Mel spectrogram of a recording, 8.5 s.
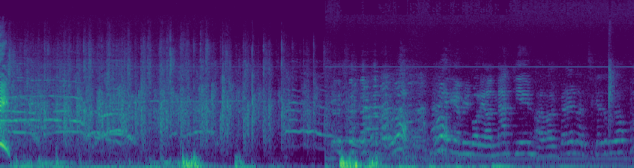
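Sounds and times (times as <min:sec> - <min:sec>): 
audience clapping for headline act: 0:00.0 - 0:04.4
laughter: 0:04.4 - 0:06.2.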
